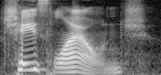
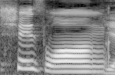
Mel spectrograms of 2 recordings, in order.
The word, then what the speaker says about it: chaise longue: Today I was talking about the word chaise longue, which my dumb American brain is like chase lounge. But it's like, it's chaise longue.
